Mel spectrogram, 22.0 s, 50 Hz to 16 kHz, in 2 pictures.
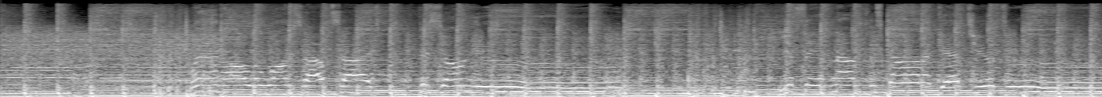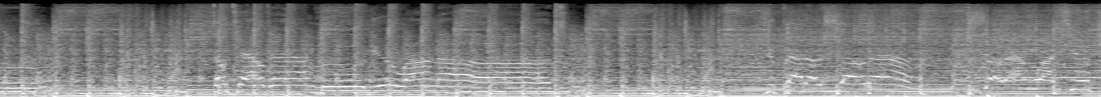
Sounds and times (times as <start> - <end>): Funk: 0.0 - 22.0
Pop music: 1.8 - 6.2, 7.8 - 11.5, 13.1 - 16.7, 18.4 - 22.0.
